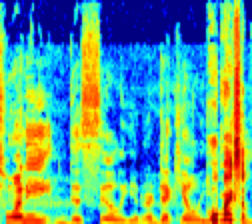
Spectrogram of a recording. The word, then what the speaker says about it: decillion: decillion, I like that because it rhymes with billion and million.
